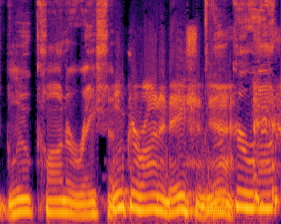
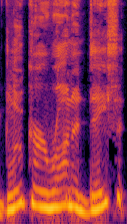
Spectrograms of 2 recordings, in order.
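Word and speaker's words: glucuronidation: a new word to obsess over and it's gluconeration sorry glucoronidation listen there aren't many words out there with six syllables in it i'm glucose oh thank you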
